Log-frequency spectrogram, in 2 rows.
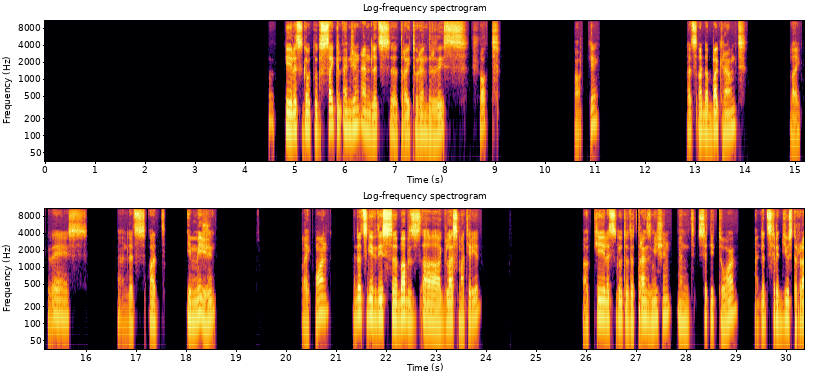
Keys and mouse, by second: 0.2 space, 0.7 space, 3.9 space, 5.0 click, 6.2 z, 10.6 shift+a, 11.8-15.0 typing, 12.5 KP_Enter, 16.2 click, 17.9 click, 18.4 click, 26.8 click, 27.4-28.5 drag, 29.2-30.3 drag.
